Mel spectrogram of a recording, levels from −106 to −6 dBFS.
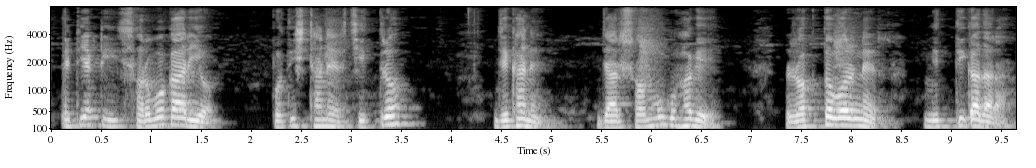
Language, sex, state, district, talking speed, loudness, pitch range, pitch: Bengali, male, West Bengal, Paschim Medinipur, 75 wpm, -19 LUFS, 145-190 Hz, 165 Hz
